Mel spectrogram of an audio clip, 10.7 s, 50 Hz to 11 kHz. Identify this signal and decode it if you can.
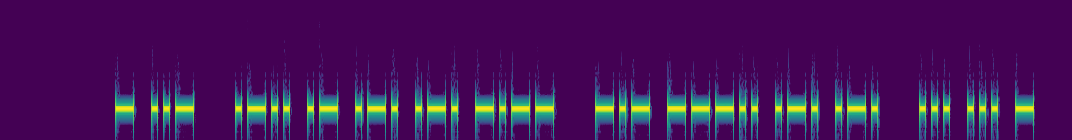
Morse code, heard as a keyed tone, about 20 wpm, 700 Hz. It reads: TU LARRY K8RR SST
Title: K1USN SST QSO Practice - 20wpm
